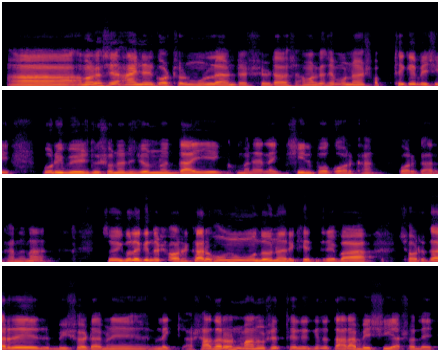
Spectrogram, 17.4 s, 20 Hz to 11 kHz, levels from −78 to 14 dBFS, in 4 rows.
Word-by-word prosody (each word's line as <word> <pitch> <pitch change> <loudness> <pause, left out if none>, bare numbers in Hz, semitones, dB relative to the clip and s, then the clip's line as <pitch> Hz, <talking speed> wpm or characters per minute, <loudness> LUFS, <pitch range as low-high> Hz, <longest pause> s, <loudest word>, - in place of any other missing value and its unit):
আ - - -9 0.7
আমার 145 +3 +4
কাছে 150 +1 +1 0.2
আইনের 145 -2 +5
কঠোর 125 +3 0
মূল্যায়নটা, 135 -4 +1 0.2
সেটা 130 -1 -1
স - - -16
আমার 135 +2 -1
কাছে 155 +2 -2
মনে 140 -2 0
হয় 140 0 0
সবথেকে 165 -1 -2
বেশি 140 +2 -2 0.4
পরিবেশ 140 -4 +3
দূষণের 135 +4 -1
জন্য 135 -1 +2 0.2
দায়ী। 120 -1 +3 0.4
মানে 110 -1 -7
লাইক 100 -2 -4
শিল্প 130 -4 0 0.2
করখা 110 -1 -5 0.3
কলকারখানা, 105 -2 -7
না? - - -3 0.7
সো - - -14
এগুলো 155 +3 +5
কিন্তু 165 +1 +3
সরকার 135 +3 +3 0.2
অনুমোদনের 145 -6 +1
ক্ষেত্রে 120 -1 -3
বা, 120 +1 +4 0.5
সরকারের 145 +3 +3 0.2
বিষয়টা 120 0 -2
মানে 115 +1 -3 0.4
লাইক 110 -2 -3 0.3
সাধারণ 140 +5 +3
মানুষের 140 +4 0
থেকে 155 -1 -2
কিন্তু 155 0 -5
তারা 130 +2 +2
বেশি 125 +2 -2
আসলে 120 -2 -5
135 Hz, 145 wpm, -21 LUFS, 120-145 Hz, 0.7 s, আইনের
